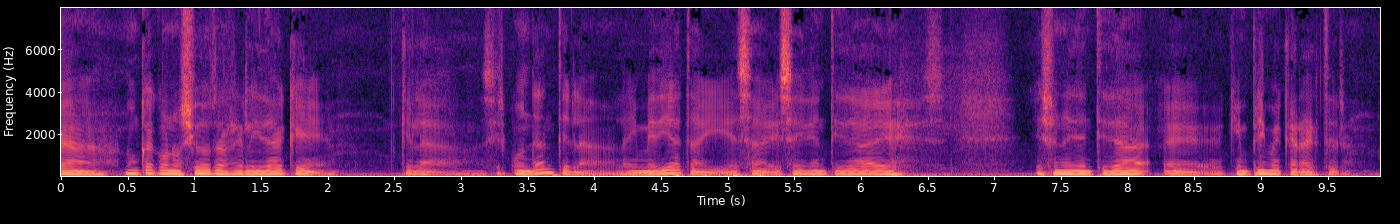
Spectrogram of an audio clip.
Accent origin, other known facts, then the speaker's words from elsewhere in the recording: Canary Islands, Spain; accent: Canarian; En Granada hice mi carrera académica y, sin embargo, nunca perdí el acento de mi madre. Nunca lo perdí, porque siempre he pensado que para perder el acento canario tienes que poner de tu parte.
